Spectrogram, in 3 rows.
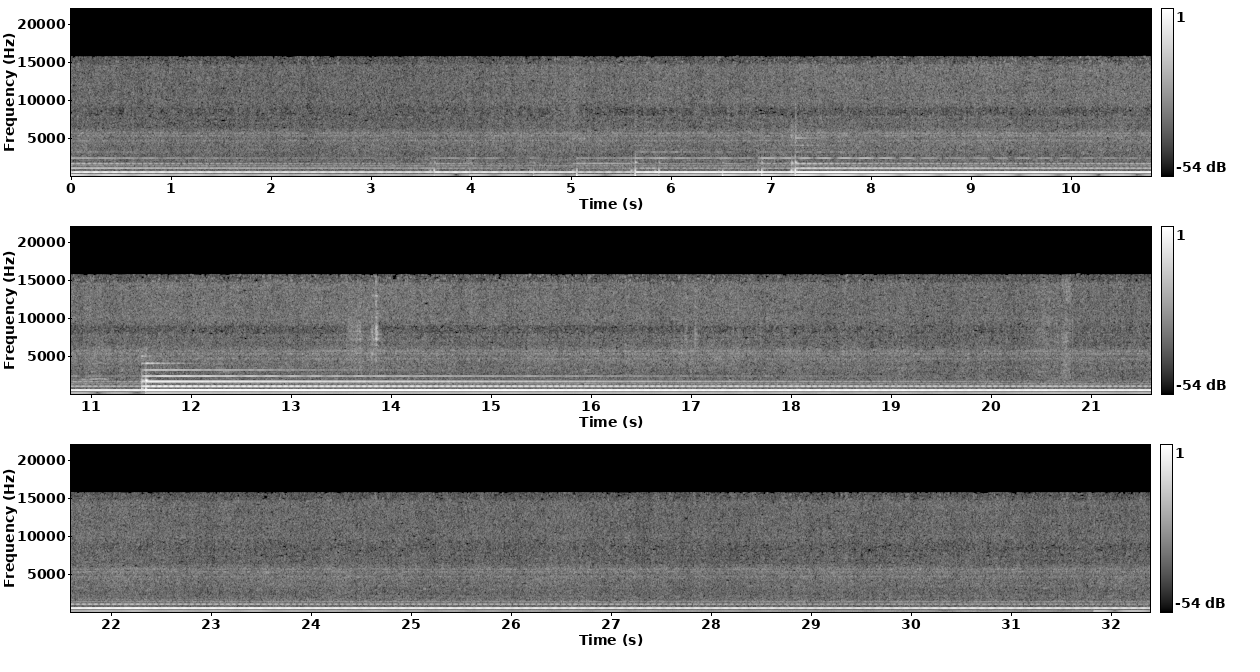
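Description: A hand-held 17.5 cm five-metal singing bowl, with a fundamental near 189 Hz, ringing with a low tone that pulses in a slow wobble over several higher overtones. A few light clicks come a few seconds in. About a third of the way through, the bowl is struck again and rings out with a slow fade.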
